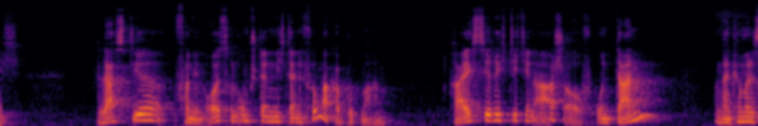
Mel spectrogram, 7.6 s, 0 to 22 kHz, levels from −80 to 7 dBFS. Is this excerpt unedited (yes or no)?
yes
